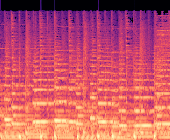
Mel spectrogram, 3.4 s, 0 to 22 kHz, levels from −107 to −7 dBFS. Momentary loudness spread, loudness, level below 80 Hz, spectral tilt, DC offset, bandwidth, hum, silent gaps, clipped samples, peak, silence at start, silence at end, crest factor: 2 LU; -13 LUFS; -24 dBFS; -5.5 dB/octave; under 0.1%; 16.5 kHz; none; none; under 0.1%; 0 dBFS; 0 s; 0 s; 12 dB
